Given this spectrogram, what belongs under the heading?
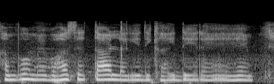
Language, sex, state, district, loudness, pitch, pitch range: Hindi, female, Uttar Pradesh, Lucknow, -15 LUFS, 210 Hz, 205-220 Hz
